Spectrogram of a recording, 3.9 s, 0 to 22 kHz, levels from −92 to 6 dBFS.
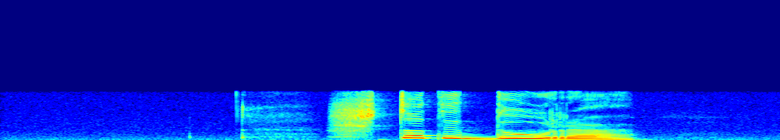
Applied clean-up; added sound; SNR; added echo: none; none; none; none.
